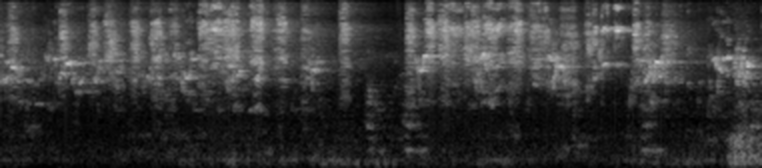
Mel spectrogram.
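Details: Happy colony of budgerigars chirping: bursts of high, rapid twittering and scratchy warbles, a brief quiet gap at about three seconds, then the chatter picks up again.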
